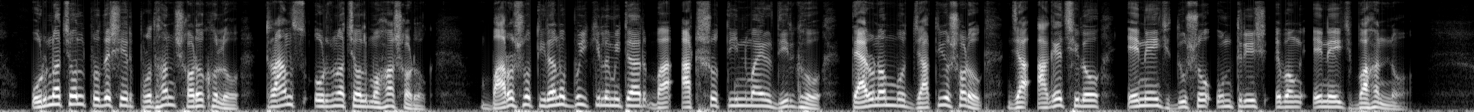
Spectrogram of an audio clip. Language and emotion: Bengali, neutral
